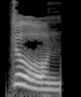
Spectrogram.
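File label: "Dawn", English; Bình minh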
